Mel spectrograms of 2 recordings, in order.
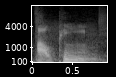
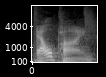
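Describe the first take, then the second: First: It is said unlike the English word alpine. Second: It is said like the English word alpine. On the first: The speaker calls it right. "the proper pronunciation is Alpine" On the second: The speaker calls it wrong. "looks like it should be pronounced Alpine"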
